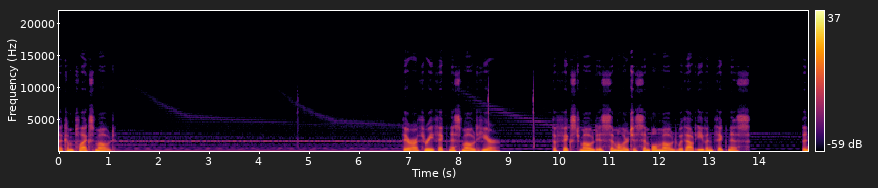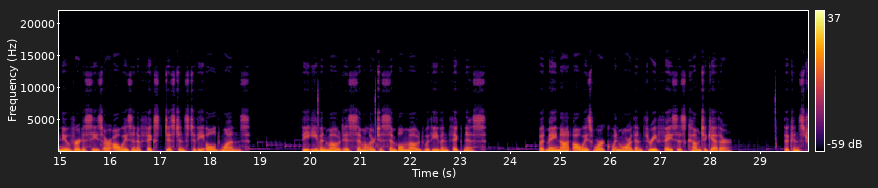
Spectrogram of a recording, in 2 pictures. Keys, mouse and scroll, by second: 4.7 click, 8.6 click, 20.2 click, 29.4 click.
